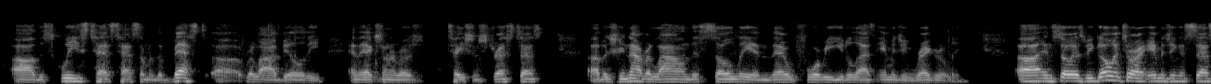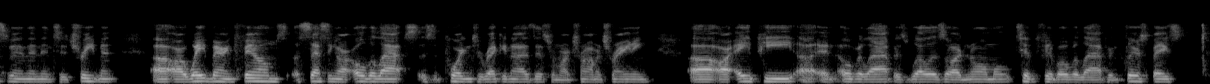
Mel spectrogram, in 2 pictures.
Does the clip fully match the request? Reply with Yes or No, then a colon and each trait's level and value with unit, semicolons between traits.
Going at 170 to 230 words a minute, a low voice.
Yes: average, 200 wpm; low, 120 Hz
